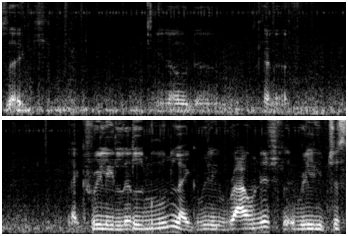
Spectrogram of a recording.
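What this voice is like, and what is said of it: German accent in English. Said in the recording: “my accent probably will never go away ... The German accent is back ... That's the German accent that nobody wants to hear.”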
